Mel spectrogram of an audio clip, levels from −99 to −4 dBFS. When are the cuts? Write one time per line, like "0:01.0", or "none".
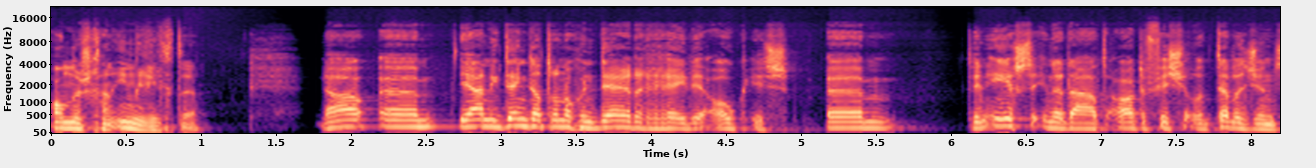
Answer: none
